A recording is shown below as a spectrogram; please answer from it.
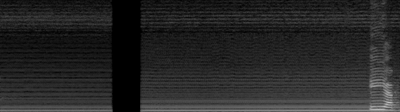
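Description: Steady electrical hum with many evenly spaced overtones. It cuts out completely for a moment a little after a second in, then comes back.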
